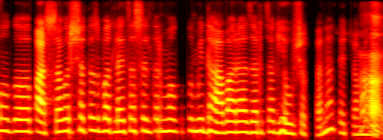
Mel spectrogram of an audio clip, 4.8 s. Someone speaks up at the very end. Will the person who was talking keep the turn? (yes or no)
no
